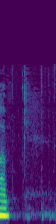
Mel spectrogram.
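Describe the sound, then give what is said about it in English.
A brief vocal fragment at the start, then a few soft, irregular clicks of typing on a computer keyboard while someone looks up an obituary online, quiet in an otherwise still setting. “You can hear me typing.”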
